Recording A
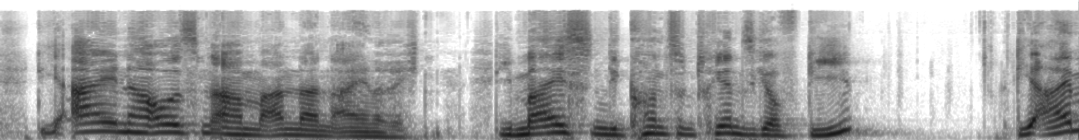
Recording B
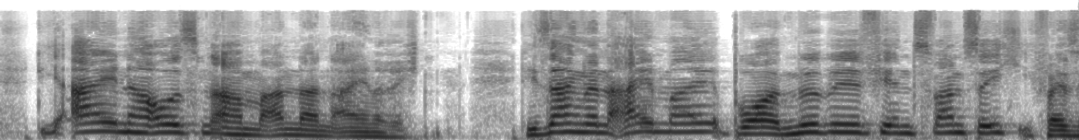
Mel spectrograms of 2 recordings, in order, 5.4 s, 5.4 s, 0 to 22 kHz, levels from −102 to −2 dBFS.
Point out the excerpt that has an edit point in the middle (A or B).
A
